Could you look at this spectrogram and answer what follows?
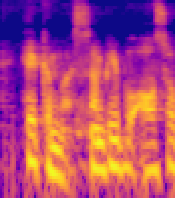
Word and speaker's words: jicama: in the world is that this is called hikma some people also pronounce it ikma it is a root it is a root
